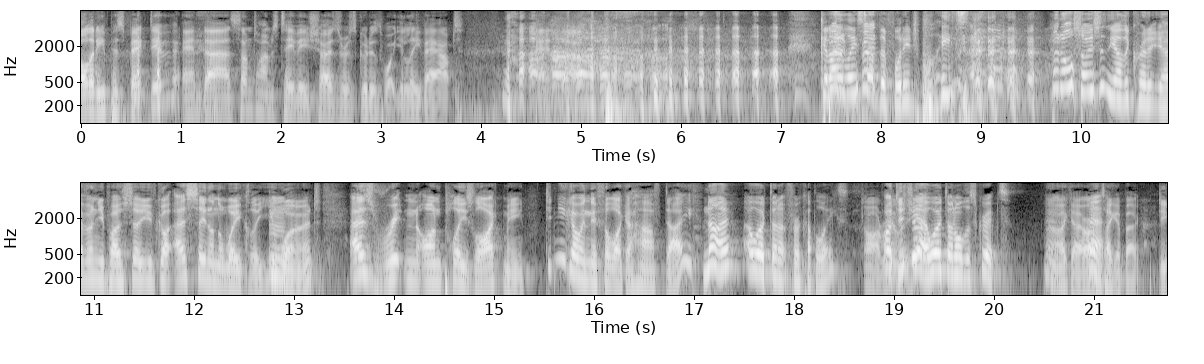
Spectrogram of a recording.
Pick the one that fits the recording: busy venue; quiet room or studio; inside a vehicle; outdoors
busy venue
